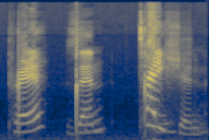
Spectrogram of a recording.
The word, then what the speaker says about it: presentation: to this one also that before shun the syllable before sun you will stress on that syllable there are four syllables so shen is the last syllable and the third syllable is te okay so we are going to give the stress on present presentation okay presentation something much natural right now the last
